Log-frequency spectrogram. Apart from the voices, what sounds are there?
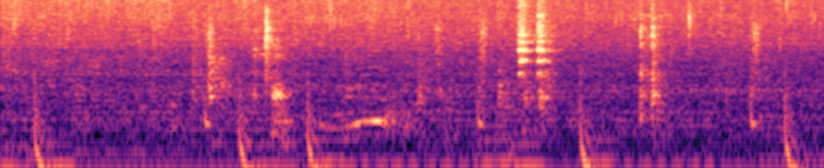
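frying in bacon fat for tacos de birria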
